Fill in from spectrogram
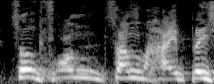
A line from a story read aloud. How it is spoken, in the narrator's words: he shouted, at David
